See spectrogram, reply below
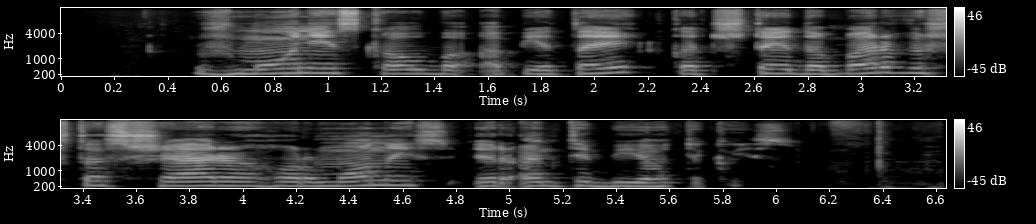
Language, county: Lithuanian, Kaunas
